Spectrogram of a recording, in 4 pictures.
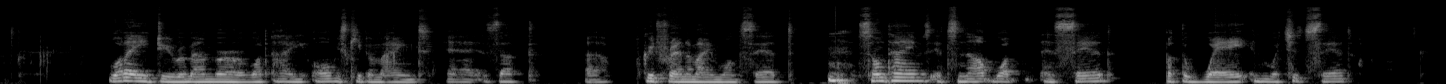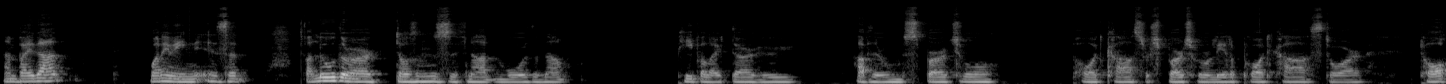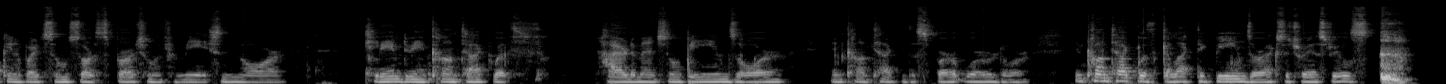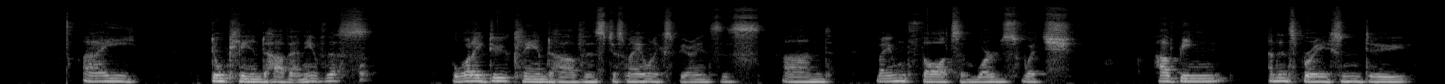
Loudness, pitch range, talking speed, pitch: -29 LUFS, 110-130 Hz, 130 wpm, 120 Hz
